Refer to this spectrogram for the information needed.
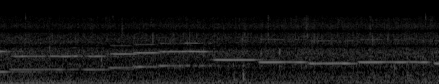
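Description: Steady rain hisses continuously across the whole recording, with a thin, tinkling melody of single notes playing over it. No one speaks.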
